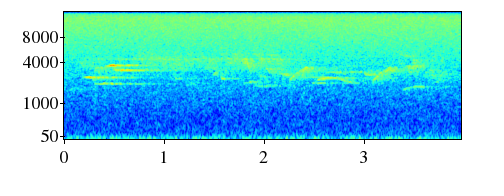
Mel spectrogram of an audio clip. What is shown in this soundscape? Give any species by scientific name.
Vireo olivaceus, Hylocichla mustelina, Seiurus aurocapilla, Pheucticus ludovicianus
